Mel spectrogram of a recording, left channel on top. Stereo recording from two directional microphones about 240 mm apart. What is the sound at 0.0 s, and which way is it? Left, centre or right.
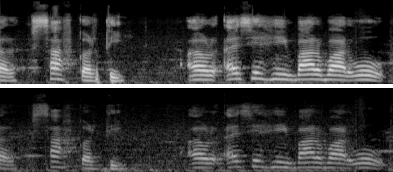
A woman's voice, left.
